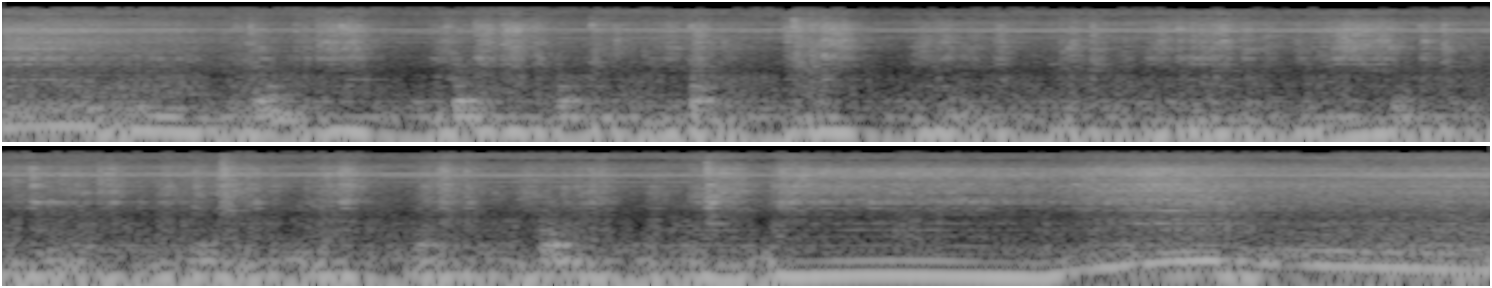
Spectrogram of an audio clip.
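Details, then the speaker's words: Jeep Cherokee just revived, spark plugs and distributor cap refitted: deep, uneven rumble that stumbles and barely picks up revs with throttle; bogs under load, owner suspects timing is off. "she sounds like she's off like like the it sounds like the timing's off anytime i try to put it under a load"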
